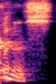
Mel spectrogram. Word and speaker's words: fornos: Significa que é quando você tem uma palavra que no singular a pronúncia dela é fechada e quando você coloca essa palavra no plural, ela é pronunciada de maneira aberta.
